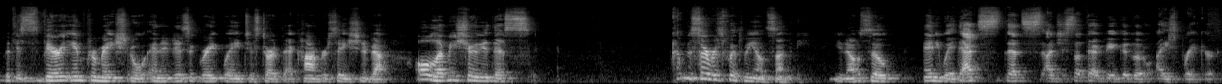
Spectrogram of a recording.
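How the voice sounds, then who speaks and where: A woman's voice: low voice, fairly quick, a bit bright. A woman hosting a church service at a stand microphone, chatty and self-deprecating, with loose fillers. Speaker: host. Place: church meeting room.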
